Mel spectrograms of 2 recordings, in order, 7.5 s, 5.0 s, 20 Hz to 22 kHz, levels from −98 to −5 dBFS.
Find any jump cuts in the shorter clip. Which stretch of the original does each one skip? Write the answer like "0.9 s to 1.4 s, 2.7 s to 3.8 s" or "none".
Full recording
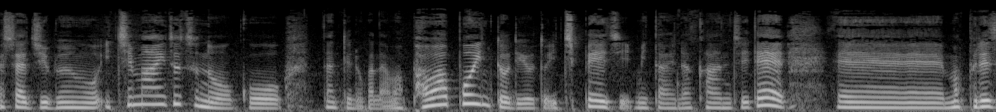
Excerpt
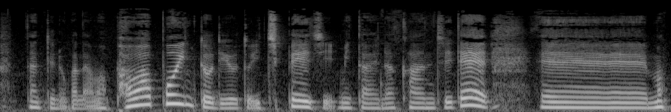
none

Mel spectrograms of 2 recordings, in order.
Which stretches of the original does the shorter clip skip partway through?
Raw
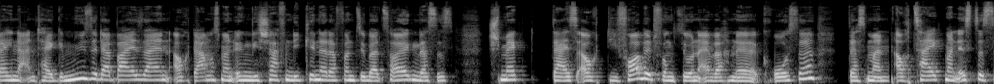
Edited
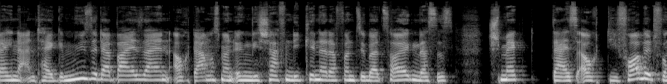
none

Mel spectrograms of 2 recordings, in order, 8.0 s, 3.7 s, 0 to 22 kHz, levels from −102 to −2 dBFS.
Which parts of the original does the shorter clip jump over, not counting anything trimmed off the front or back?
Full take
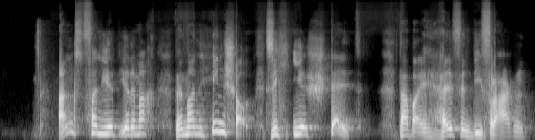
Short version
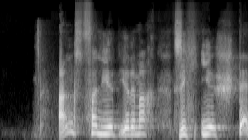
2.6 s to 4.0 s

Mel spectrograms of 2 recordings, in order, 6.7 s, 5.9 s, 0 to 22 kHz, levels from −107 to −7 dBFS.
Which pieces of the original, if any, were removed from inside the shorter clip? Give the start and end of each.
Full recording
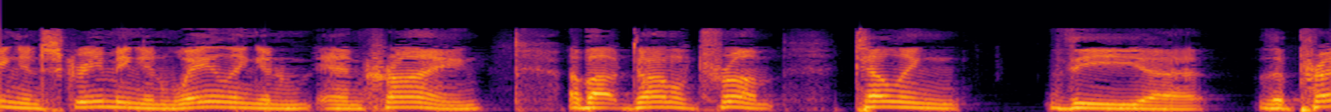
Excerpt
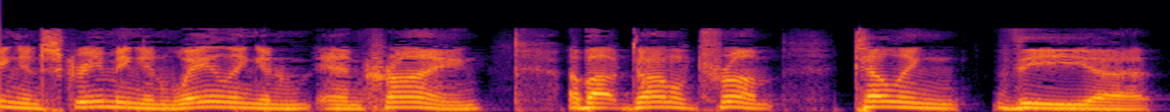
4.9 s to 5.2 s

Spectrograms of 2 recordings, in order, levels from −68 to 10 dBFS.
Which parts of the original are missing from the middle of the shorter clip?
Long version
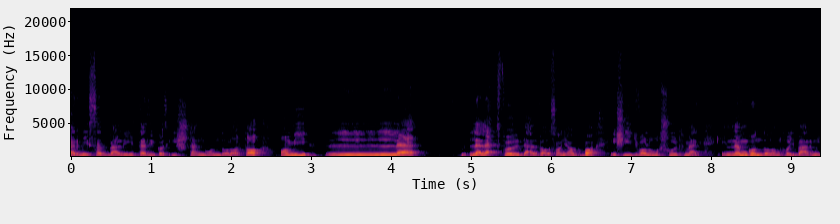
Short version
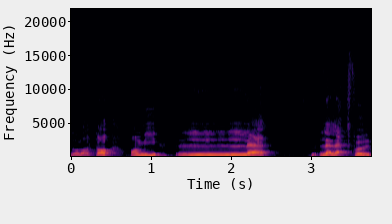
none

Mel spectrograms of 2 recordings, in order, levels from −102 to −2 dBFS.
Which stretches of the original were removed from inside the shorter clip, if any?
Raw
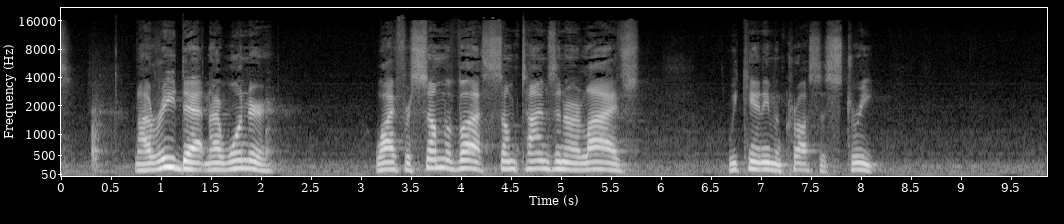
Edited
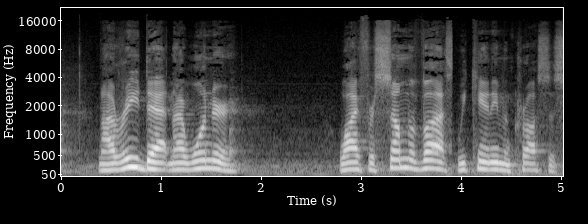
4.3 s to 6.6 s

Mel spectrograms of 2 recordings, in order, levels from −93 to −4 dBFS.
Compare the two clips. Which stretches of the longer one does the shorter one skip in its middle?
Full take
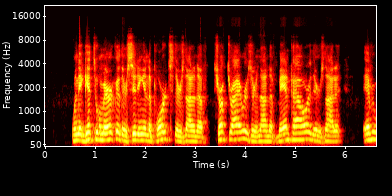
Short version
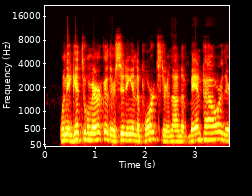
2.6 s to 4.1 s

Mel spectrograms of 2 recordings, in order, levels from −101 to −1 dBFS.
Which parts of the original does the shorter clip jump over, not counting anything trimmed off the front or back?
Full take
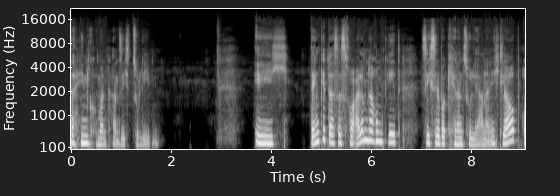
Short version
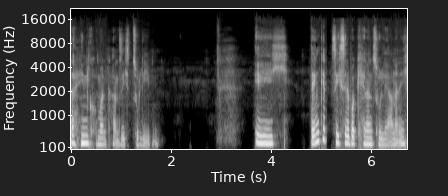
5.1 s to 6.9 s

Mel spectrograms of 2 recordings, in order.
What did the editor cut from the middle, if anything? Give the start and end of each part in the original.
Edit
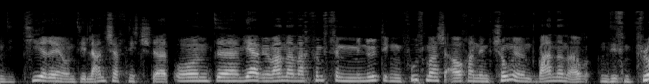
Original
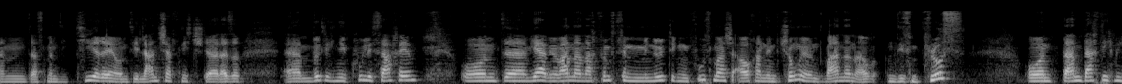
2.2 s to 4.5 s

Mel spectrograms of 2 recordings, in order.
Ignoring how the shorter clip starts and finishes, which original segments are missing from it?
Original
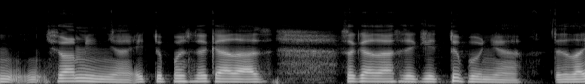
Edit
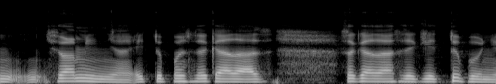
none

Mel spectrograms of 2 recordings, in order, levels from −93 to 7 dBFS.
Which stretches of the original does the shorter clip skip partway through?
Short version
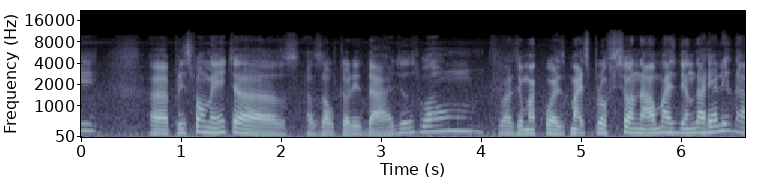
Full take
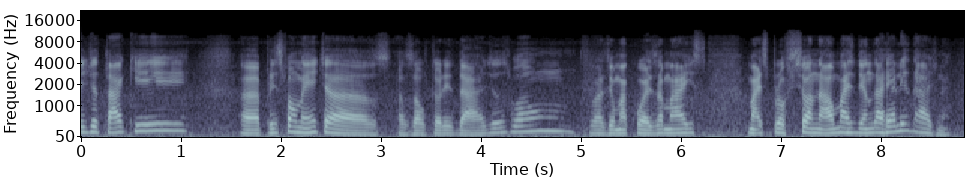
5.7 s to 6.6 s

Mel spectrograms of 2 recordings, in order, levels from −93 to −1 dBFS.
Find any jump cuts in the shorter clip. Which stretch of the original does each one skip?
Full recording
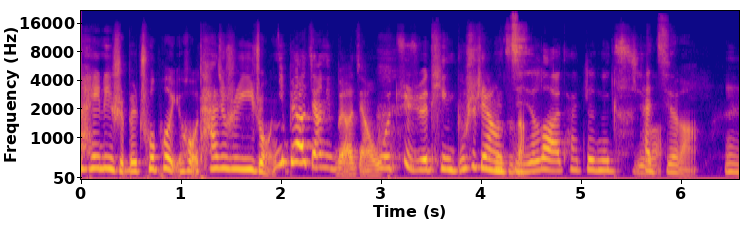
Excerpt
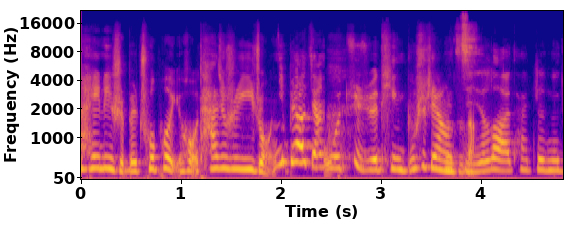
2.4 s to 2.9 s

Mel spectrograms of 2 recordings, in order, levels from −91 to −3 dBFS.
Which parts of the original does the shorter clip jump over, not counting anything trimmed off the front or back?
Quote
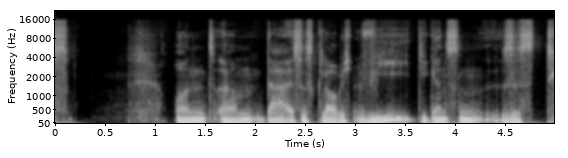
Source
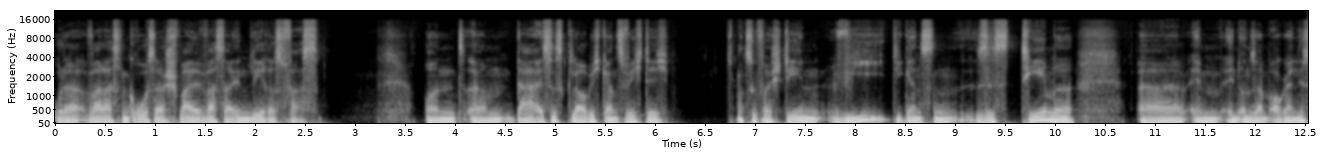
5.5 s to 7.7 s

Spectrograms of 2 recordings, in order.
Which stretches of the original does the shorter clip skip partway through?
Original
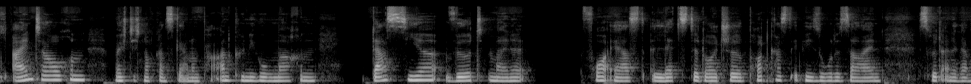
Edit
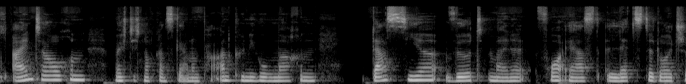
5.3 s to 5.8 s

